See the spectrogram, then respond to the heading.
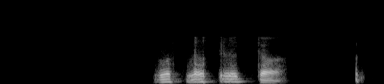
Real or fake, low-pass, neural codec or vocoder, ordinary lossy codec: fake; 3.6 kHz; codec, 16 kHz, 0.5 kbps, FunCodec, trained on Chinese and English, 25 frames a second; AAC, 24 kbps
